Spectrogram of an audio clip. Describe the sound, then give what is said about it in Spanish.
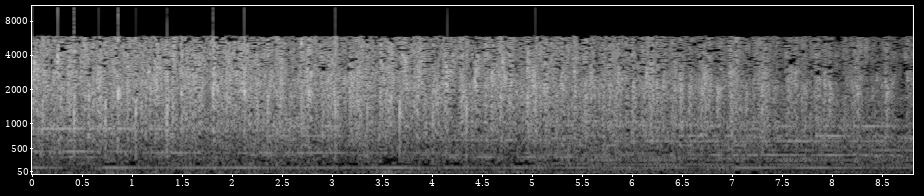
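Audience applause at a gathering devoted to mystery topics. Dense, rapid clapping carries on loudly for about nine seconds and eases off only slightly toward the end. “Un fuerte aplauso para el doctor Enrique Vila.”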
